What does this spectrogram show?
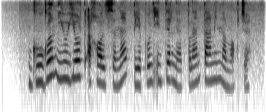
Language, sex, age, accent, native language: Uzbek, female, 12-17, Farg'ona, Uzbek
